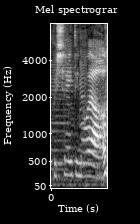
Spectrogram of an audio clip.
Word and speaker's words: bûche de Noël: All right, and this cake recipe that I can't pronounce, the bûche de Noël.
